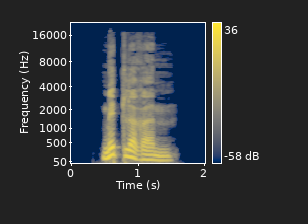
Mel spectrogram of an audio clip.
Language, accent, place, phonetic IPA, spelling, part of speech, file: German, Germany, Berlin, [ˈmɪtləʁəm], mittlerem, adjective, De-mittlerem.ogg
- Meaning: strong dative masculine/neuter singular comparative degree of mittel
